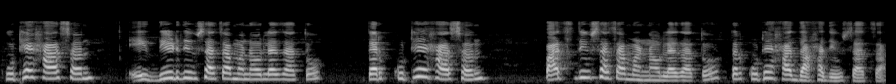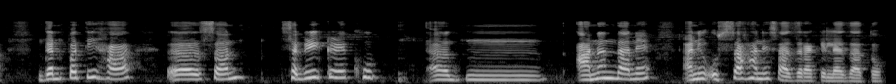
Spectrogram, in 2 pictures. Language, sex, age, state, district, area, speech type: Marathi, female, 60+, Maharashtra, Nagpur, urban, spontaneous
